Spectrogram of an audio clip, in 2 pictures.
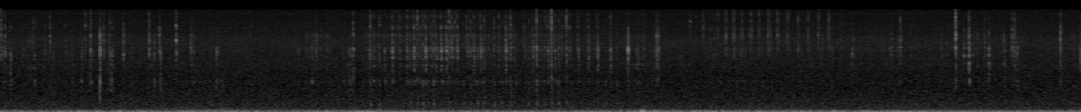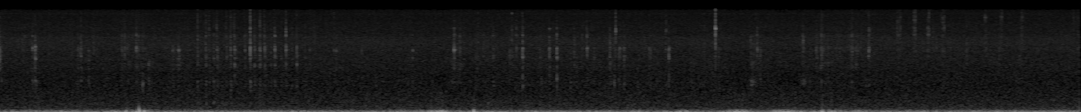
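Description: Faint, scattered clicks and light metallic taps of hand tools working the bolts on a turbocharger housing, denser a few seconds in, with a few dull bumps later on.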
